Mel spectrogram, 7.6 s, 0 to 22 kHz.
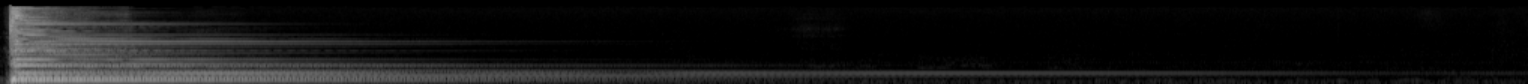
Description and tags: Ab ouch
The next series of acoustic guitar chords recorded with B1 mic through UB802 mixer no processing into cool edit 96. File name indicates chord played.
a, acoustic, flat, clean, guitar, chord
